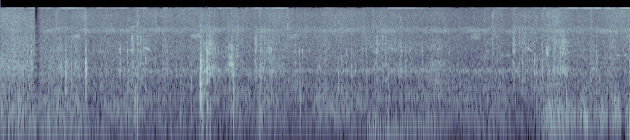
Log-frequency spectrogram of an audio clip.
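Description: Elephant calf giving a low, growly rumble around the middle, among scattered sharp crackles and snaps, the loudest about two seconds in.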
